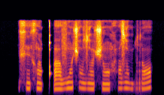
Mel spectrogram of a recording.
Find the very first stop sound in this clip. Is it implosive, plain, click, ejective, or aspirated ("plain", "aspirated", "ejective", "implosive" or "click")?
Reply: ejective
